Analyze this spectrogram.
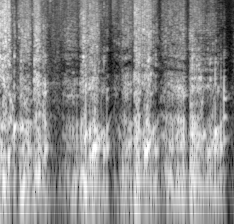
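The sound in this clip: A group of people imitate a lion's roar, giving several loud, rough, growling roars in quick succession with short breaks between them, and no speech.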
